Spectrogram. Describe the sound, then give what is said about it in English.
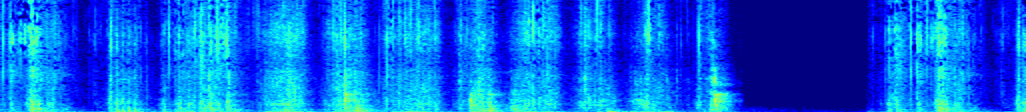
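A knife saws through a crusty baguette, its crackly, scratchy strokes repeating in a steady back-and-forth rhythm, then a brief silence before the slicing resumes. “Cutting a baguette. All right, it's slicing a crusty loaf of bread.”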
